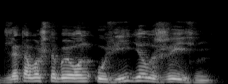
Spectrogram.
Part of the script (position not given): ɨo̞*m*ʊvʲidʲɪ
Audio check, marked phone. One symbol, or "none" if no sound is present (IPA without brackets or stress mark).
n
